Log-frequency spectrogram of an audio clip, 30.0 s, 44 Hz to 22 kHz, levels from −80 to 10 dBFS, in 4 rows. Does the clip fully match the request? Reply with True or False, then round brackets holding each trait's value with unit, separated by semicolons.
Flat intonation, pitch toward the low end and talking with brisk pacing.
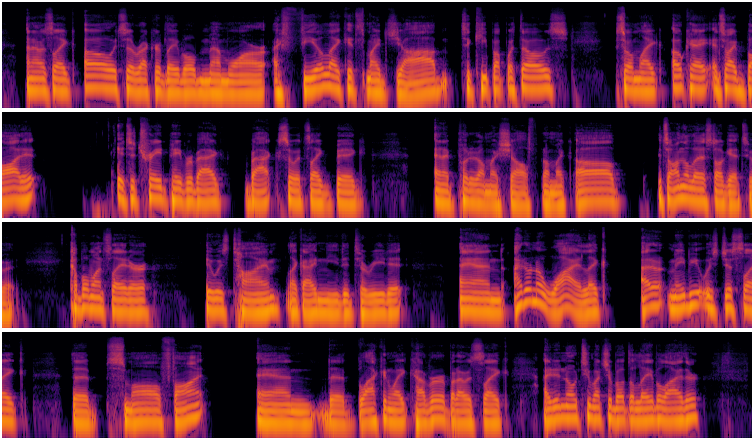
False (3.5 semitones; 115 Hz; 210 wpm)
